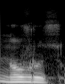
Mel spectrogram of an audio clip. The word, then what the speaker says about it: Novruz: Mart Nevruz oluyor. Novruz onların ta, e, telaffuzuyla.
